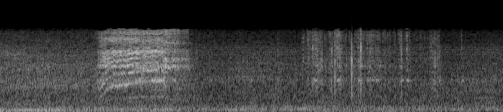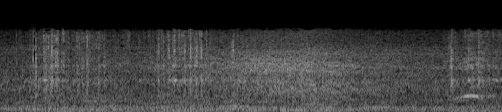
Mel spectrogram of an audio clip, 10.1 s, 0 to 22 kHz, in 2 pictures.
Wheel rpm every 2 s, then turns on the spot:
40, 10, 10, 10, 0.
2-8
